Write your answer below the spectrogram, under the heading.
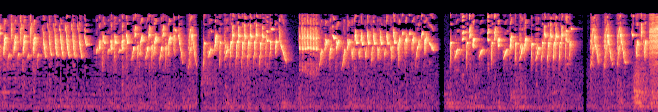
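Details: Clear, strong European goldfinch song used to teach young birds, delivered in continuous high phrases of rapid trills and twitters with short gaps between bursts.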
